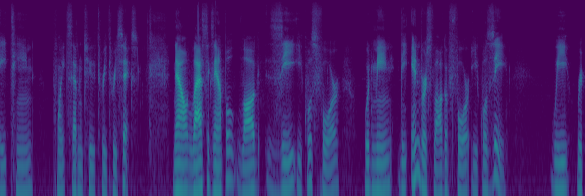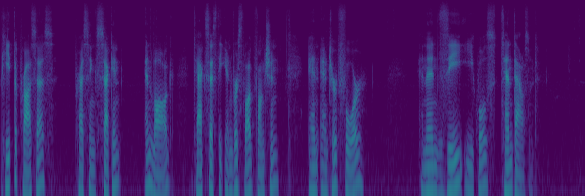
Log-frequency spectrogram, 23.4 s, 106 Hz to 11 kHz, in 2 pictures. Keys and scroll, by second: 18.6 4, 19.6 Return.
